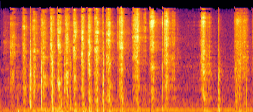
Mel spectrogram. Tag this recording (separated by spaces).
random scrapes thumps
